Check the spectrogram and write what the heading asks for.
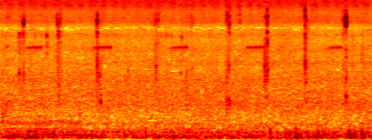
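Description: A person chewing a mouthful of raw beef, with scattered wet mouth clicks, over a low background rumble. A faint short high chirp repeats about once a second.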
